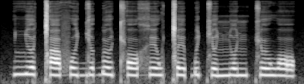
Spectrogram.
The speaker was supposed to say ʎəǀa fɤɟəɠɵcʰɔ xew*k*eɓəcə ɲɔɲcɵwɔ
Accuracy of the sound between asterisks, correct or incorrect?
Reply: incorrect: ǀ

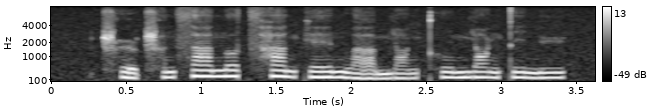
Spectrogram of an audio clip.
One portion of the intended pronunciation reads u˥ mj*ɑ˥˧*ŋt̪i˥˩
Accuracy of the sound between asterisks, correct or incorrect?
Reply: correct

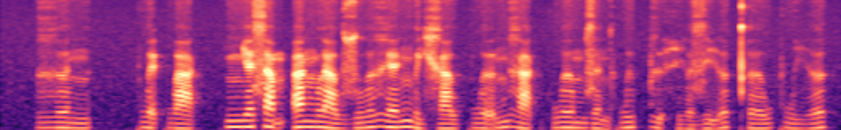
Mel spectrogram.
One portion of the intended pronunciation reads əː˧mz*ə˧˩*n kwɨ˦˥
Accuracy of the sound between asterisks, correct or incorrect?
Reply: correct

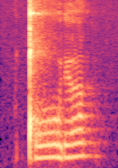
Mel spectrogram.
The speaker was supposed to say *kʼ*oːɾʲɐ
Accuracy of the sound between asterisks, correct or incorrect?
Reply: incorrect: ǃ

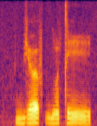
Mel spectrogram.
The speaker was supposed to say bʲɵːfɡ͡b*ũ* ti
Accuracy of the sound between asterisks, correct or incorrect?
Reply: correct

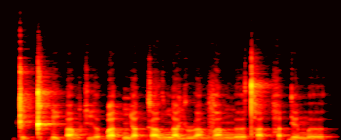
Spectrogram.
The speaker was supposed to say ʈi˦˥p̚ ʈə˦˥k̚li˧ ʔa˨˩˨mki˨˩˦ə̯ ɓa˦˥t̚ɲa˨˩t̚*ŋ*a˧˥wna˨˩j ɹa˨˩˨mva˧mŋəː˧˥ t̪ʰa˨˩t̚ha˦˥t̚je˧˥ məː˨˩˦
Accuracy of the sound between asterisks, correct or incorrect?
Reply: incorrect: k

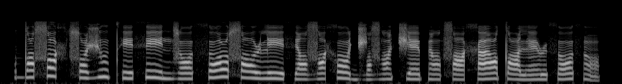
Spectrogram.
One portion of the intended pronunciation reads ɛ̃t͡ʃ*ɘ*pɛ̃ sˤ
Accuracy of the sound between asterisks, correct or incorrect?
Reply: incorrect: ɛ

